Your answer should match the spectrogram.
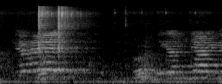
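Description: Short snatches of a person's voice: a loud, sharp utterance about half a second in, then softer voiced sounds near the end.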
